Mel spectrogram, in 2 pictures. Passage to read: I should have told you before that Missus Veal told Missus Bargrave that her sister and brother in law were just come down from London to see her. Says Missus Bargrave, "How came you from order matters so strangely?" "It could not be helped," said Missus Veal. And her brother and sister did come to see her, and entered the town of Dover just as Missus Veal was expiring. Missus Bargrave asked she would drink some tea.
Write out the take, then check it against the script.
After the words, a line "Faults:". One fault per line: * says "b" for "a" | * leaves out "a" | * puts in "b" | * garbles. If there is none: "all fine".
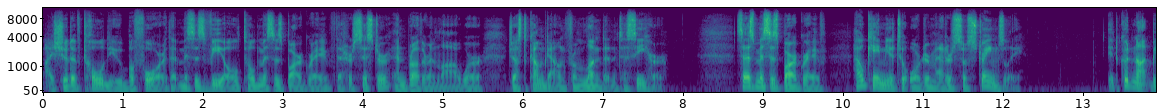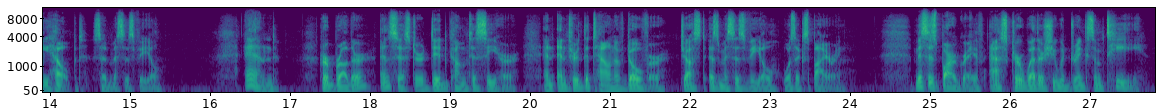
I should have told you before that Missus Veal told Missus Bargrave that her sister and brother in law were just come down from London to see her. Says Missus Bargrave, "How came you to order matters so strangely?" "It could not be helped," said Missus Veal. And her brother and sister did come to see her, and entered the town of Dover just as Missus Veal was expiring. Missus Bargrave asked her whether she would drink some tea.
Faults:
* says "to" for "from"
* puts in "her whether"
